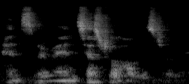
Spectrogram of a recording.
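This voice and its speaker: A man's voice: low voice, monotone, brisk, pushed and bright, a little hiss or hum, rough recording. A man born in India and raised in the United States, a surgeon guest, telling stories in an easygoing way with some fillers. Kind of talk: casual interview chat.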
